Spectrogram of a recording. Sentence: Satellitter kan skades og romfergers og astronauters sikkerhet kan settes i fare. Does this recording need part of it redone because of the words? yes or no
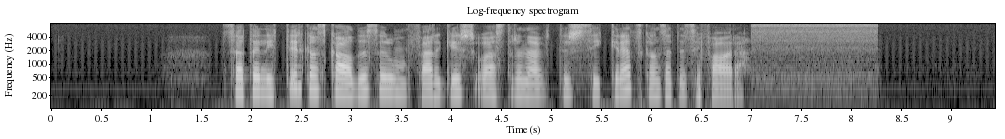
no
